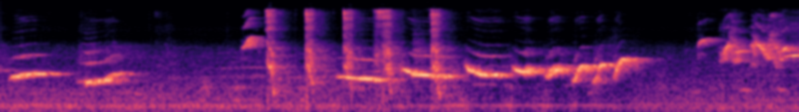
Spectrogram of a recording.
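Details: Breeding-stimulation song of a captive white-rumped shama, mixing low fluting whistles with sharp clicking notes, followed by a run of descending slurred whistles and a high buzzy flourish.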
